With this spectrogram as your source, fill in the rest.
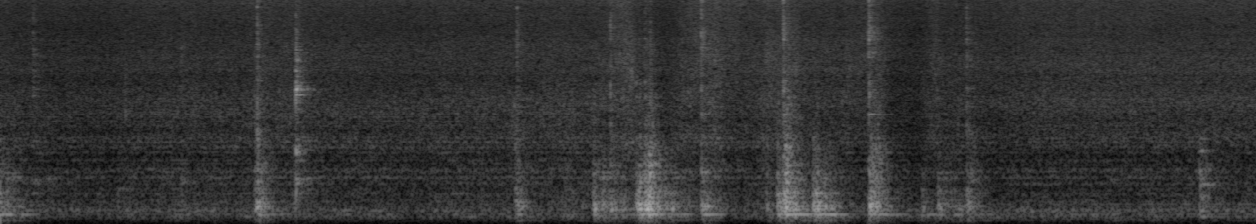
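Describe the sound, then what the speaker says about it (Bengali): Small chopped potatoes frying in a pan alongside prawns and sponge gourd, a steady hiss of hot oil broken by several sharp clatters and scraping bursts as they are turned. "এর সাথেই আমি দিয়ে নেব কুচিয়ে রাখা আমার আলু, ছোট ছোট কুচিয়ে রাখা আলু।"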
